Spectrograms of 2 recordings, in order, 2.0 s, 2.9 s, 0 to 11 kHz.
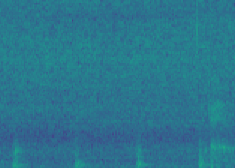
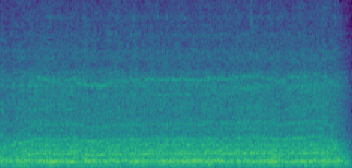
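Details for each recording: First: Breville 870XL espresso machine steam wand test, mic near the pump. A thin, airy hiss with faint pulses about every half second gives weak steam; the pump sounds faulty, and replacement may be necessary. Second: Breville 870XL espresso machine built-in grinder, grind amount between 7 and 8, retested: even, steady grinding whir for about three seconds, then a clean stop; motor healthy and unstrained.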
